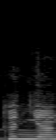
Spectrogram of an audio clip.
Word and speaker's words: 그냥: which means just because in korean again kunyang is used to say just because this is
